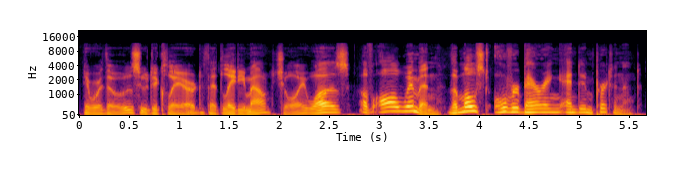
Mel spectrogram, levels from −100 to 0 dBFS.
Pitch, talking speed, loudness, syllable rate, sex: 130 Hz, 180 wpm, -18 LUFS, 5.8 syllables/s, male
